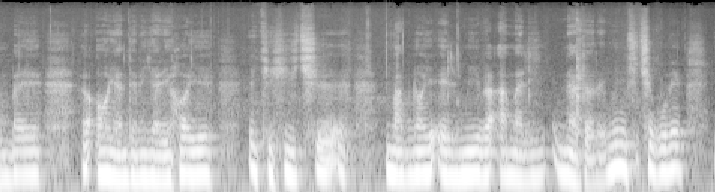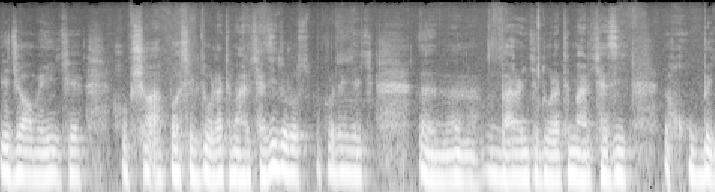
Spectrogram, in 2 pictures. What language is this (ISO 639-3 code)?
fas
